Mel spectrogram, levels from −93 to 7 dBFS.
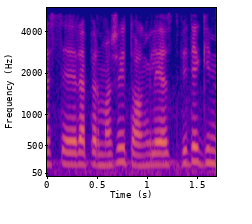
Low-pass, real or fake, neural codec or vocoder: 5.4 kHz; real; none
